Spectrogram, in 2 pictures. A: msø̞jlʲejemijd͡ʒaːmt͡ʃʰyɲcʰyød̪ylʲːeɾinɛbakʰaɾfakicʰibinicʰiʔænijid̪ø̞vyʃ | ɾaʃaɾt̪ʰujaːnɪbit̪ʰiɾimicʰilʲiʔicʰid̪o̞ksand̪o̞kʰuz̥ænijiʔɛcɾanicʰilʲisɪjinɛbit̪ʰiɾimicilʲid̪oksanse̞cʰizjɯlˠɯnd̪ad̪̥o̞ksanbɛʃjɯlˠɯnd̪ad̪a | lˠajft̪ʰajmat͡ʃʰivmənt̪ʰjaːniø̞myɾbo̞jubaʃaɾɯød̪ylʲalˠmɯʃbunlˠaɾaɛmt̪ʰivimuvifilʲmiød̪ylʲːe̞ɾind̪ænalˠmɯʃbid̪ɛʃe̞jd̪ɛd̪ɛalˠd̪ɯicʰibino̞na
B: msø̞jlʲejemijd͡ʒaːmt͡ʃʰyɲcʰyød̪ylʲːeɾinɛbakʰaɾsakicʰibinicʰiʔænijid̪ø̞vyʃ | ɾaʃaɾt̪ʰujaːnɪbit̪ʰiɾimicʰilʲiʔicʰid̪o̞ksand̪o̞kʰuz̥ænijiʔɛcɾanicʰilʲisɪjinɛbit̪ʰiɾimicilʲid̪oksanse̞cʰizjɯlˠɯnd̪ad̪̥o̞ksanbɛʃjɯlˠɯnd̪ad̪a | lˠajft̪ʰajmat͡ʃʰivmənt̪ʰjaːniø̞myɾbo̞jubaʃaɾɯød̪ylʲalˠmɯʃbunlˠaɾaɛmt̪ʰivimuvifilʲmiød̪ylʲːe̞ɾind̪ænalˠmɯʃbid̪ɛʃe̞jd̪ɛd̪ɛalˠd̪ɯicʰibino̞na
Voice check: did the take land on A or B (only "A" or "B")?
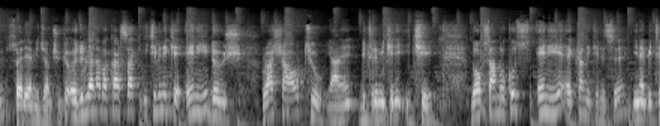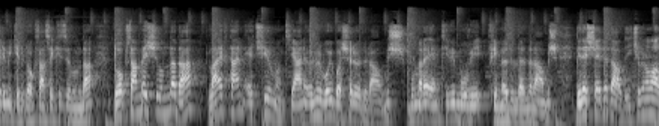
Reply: B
